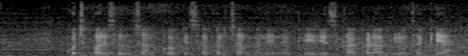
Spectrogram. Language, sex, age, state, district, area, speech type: Hindi, male, 18-30, Madhya Pradesh, Seoni, urban, read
